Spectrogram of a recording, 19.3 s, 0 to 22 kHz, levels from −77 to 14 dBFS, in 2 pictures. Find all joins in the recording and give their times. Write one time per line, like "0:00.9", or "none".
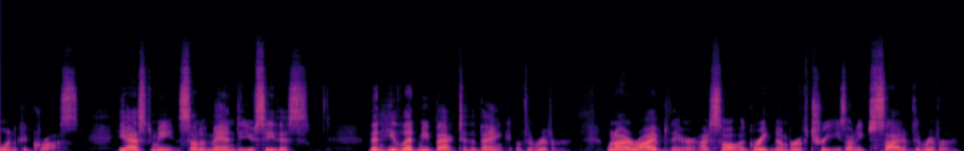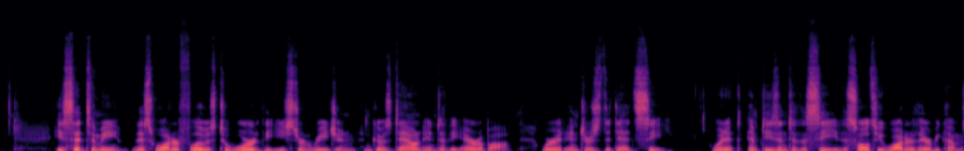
none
